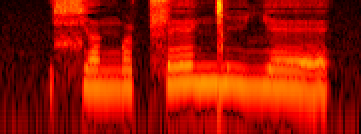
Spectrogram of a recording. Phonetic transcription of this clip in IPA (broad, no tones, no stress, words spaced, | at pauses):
ɕɐŋɔ ʈ͡ʂɛŋ͡ǀi ʎɛ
